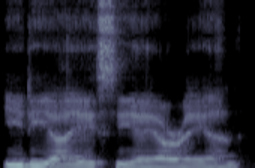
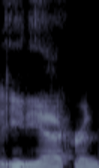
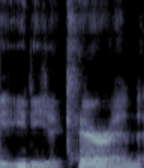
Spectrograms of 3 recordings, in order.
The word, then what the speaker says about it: Ediacaran: out there that has seen the word Ediacaran EDI ACA ra n and wonder how to pronounce it we are pronouncing it Ediacaran because I used to say edy to Karen and then an Australian man scolded me yes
